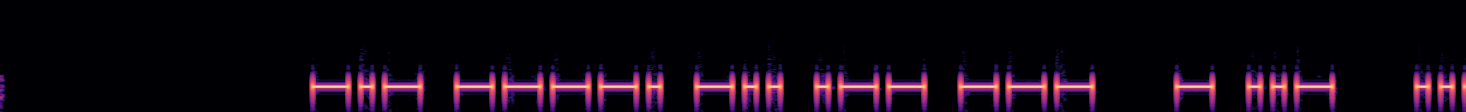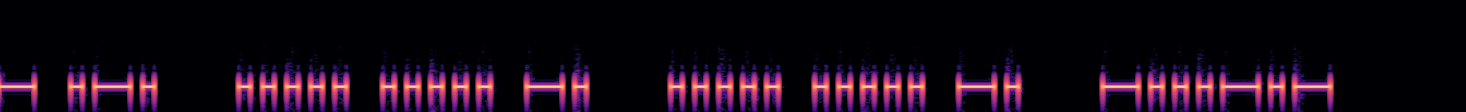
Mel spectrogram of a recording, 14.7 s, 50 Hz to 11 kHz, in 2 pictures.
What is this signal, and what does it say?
Morse code, heard as a keyed tone, about 20 wpm, 700 Hz. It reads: K9DWO TU UR 55N 55N <BK>
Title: Speed-Racing Common QSO Phrases - 20wpm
